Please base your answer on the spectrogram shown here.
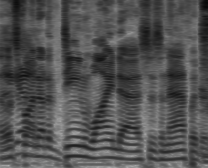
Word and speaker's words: Dean Windass: the name I'm going to give you is Dean Whiteass. Dean Whiteass. Are you pronounced? How is it spelled? Wood-ass or wide-ass? Windass. Dean Windass.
